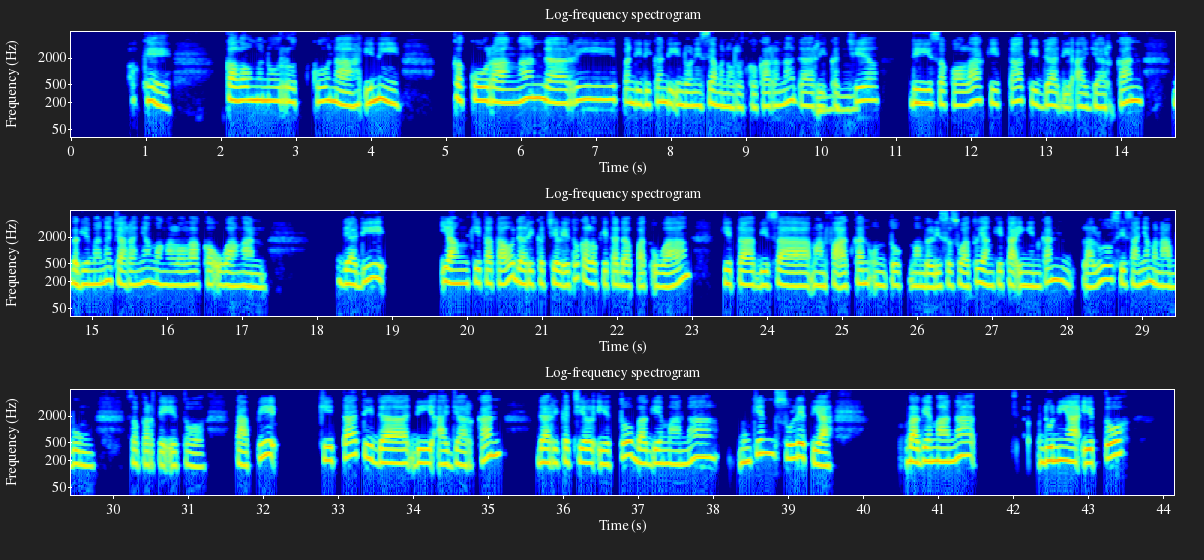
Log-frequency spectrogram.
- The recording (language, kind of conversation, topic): Indonesian, podcast, Gimana caramu mengatur keuangan untuk tujuan jangka panjang?
- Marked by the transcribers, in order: tapping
